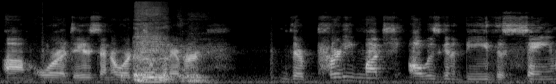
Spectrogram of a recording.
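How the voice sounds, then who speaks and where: A man's voice: medium pitch, fairly even intonation, fairly quick, bright, forceful tone, rough recording. A man in his thirties from North Dakota, heard over a speakerphone in a meeting room, giving a plain, matter-of-fact planning update. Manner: plain, matter-of-fact, working through points. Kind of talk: businesslike update at a public meeting.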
